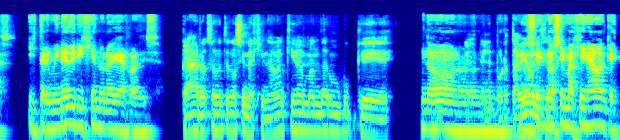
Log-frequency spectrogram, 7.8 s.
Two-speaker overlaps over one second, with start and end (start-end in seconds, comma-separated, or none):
5.4-7.0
